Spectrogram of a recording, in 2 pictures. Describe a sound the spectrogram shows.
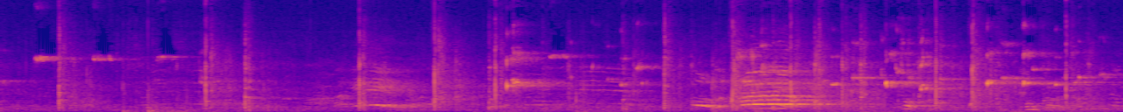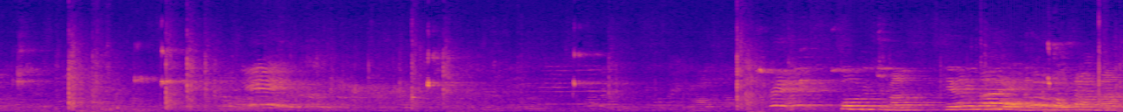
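Shoes squeak on the hall floor.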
